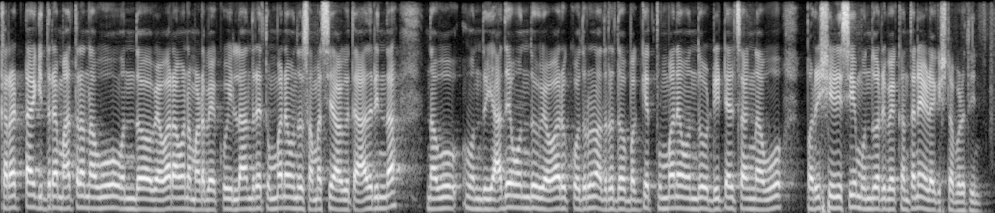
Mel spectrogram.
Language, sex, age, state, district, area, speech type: Kannada, male, 18-30, Karnataka, Chikkaballapur, rural, spontaneous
